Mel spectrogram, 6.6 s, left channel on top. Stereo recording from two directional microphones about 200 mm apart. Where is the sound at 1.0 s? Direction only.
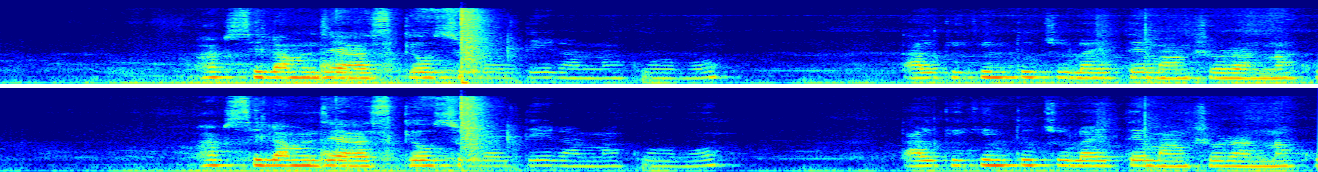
50° right (ahead or behind).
